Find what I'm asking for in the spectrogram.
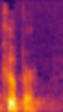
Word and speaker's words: Cowper: His name is spelled Cowper, pronounced Cooper.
